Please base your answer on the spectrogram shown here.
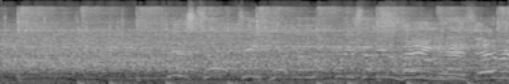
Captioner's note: crowd cheering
